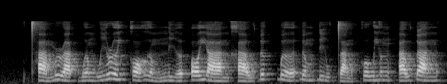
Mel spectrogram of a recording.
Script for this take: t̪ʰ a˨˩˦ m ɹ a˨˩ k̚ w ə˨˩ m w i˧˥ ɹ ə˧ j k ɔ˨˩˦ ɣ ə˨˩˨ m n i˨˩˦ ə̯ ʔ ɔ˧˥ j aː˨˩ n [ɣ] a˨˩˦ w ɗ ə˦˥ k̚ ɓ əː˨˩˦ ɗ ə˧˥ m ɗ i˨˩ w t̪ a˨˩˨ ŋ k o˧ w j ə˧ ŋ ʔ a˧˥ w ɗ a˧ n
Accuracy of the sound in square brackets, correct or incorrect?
incorrect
